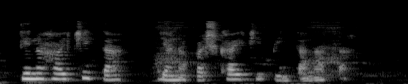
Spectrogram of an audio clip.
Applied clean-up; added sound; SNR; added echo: classical method log-MMSE.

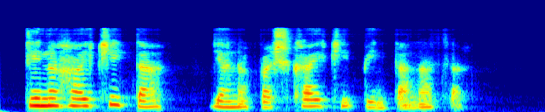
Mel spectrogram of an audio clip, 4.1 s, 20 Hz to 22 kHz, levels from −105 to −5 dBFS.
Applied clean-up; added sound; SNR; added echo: neural mask model DeepFilterNet 3.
